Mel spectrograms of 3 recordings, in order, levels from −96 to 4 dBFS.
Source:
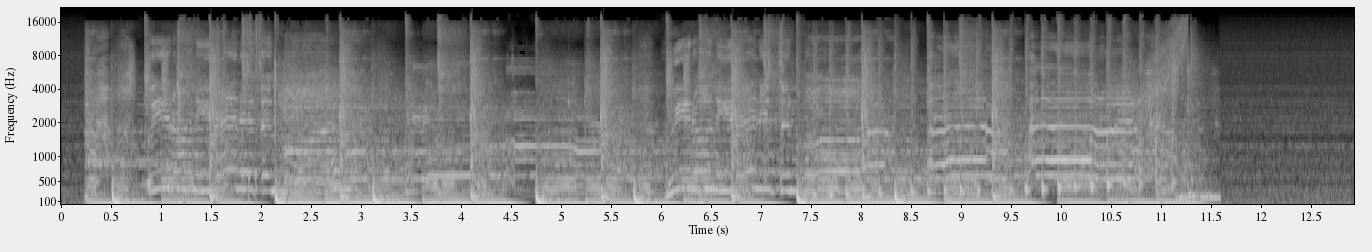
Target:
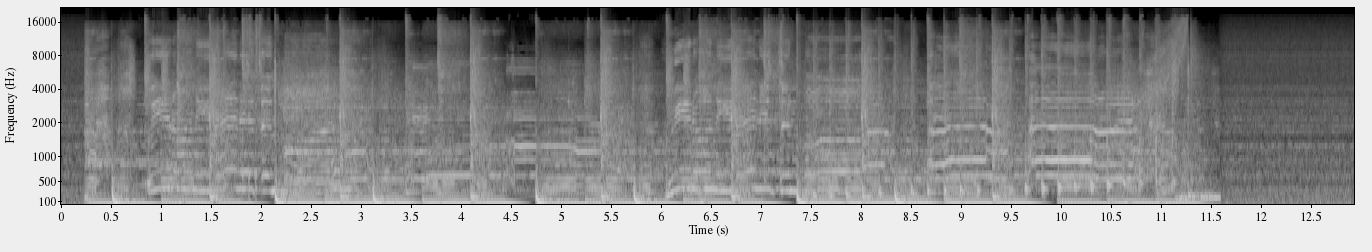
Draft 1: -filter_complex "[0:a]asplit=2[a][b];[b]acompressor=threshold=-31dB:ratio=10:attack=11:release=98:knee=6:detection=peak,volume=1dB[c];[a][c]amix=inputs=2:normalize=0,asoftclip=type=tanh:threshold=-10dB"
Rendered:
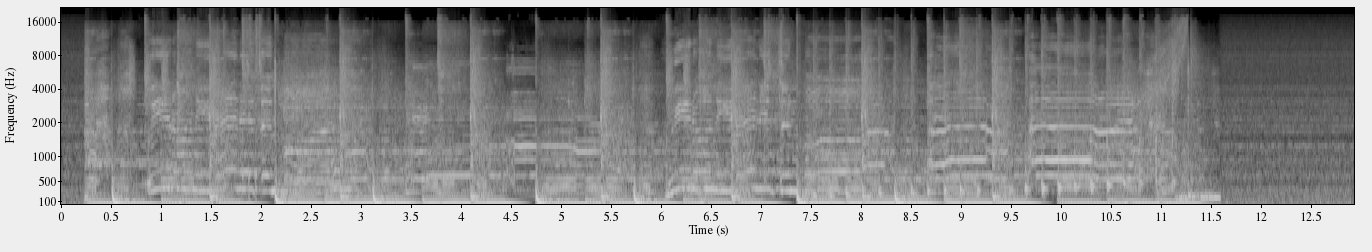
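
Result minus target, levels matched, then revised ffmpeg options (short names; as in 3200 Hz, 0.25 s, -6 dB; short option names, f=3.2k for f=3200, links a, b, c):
compressor: peak gain reduction -9.5 dB
-filter_complex "[0:a]asplit=2[a][b];[b]acompressor=threshold=-41.5dB:ratio=10:attack=11:release=98:knee=6:detection=peak,volume=1dB[c];[a][c]amix=inputs=2:normalize=0,asoftclip=type=tanh:threshold=-10dB"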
